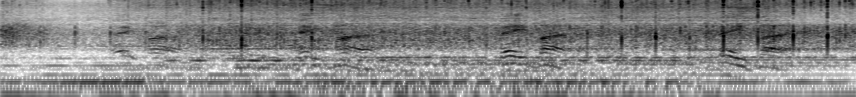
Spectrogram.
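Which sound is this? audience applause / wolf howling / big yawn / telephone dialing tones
audience applause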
